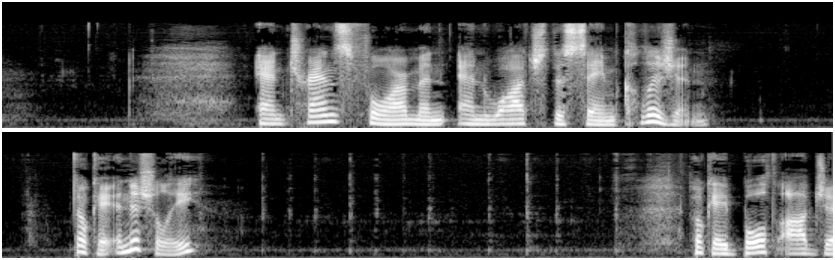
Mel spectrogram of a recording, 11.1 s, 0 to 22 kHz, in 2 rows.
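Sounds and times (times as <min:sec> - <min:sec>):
faint steady hum: 0:00.0 - 0:11.0
stylus tapping on tablet: 0:07.2 - 0:09.8.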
